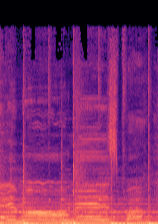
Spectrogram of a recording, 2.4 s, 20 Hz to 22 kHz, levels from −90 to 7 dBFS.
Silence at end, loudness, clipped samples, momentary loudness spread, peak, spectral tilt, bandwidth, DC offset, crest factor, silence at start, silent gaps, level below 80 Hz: 0 s; -11 LUFS; under 0.1%; 2 LU; 0 dBFS; -5.5 dB/octave; 19.5 kHz; under 0.1%; 8 dB; 0 s; none; -12 dBFS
